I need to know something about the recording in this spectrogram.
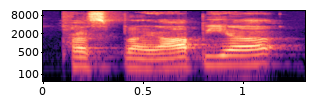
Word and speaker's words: presbyopia: You could also have the inability to read small print, presbyopia, I think that is the correct pronunciation, PRESBYOPIA.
